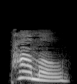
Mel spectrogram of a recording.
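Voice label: "pommel", English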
